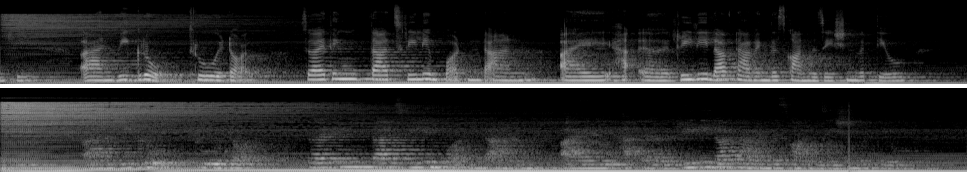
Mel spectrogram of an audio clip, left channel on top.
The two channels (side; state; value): left; quieter; 4.1 dB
